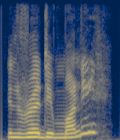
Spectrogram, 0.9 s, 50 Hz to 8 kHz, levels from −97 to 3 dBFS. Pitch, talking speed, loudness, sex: 265 Hz, 200 wpm, -14 LUFS, female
